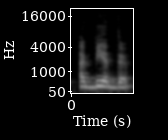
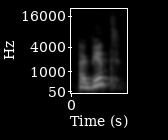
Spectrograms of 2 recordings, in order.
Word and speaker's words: обед: And now we say друг, обед и этаж. Now before another unvoiced consonant. Ложка, водка и лавка. As you see, we don't say ложка. So we pronounce sh instead of zh because of k.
